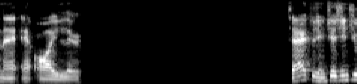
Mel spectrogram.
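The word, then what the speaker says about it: Euler: né a escrita é eu né mas a pronúncia né other Tá certo gente a gente usa Então essa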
